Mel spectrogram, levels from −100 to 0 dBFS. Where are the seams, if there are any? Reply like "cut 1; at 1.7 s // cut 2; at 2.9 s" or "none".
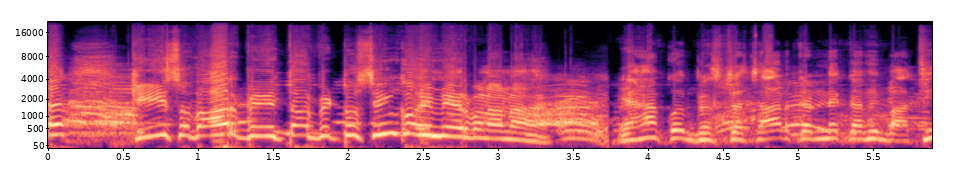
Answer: cut 1; at 3.7 s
